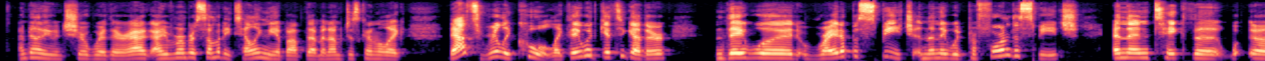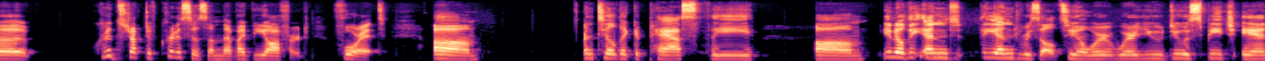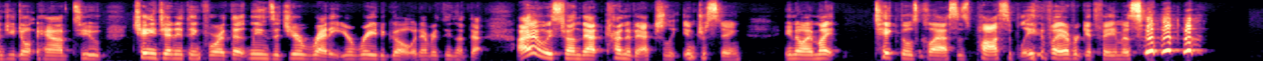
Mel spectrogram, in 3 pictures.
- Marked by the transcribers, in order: other background noise; background speech; tapping; chuckle; laugh
- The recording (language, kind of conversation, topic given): English, unstructured, What would you say to someone who is afraid of failing in public?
